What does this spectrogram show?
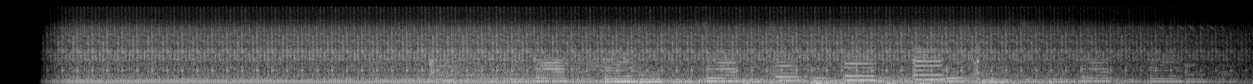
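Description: A car engine idles steadily with the handbrake on and the exhaust releasing gases, a continuous low rumble with a slight knocking texture, while intermittent muffled tones and murmurs drift over it from about the middle onward.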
